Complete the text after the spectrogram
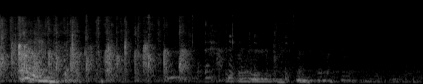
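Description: A group of people laugh and chatter in a room.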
